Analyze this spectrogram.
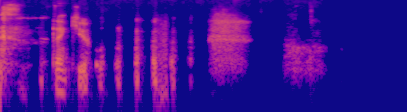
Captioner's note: chuckling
